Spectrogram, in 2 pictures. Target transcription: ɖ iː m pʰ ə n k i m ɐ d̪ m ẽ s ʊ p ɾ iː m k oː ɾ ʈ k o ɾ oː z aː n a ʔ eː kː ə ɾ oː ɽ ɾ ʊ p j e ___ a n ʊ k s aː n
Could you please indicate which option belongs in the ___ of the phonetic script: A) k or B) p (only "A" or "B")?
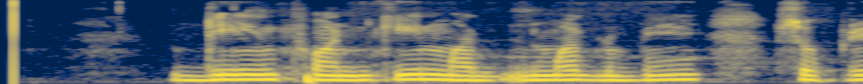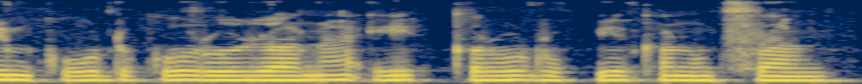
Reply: A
